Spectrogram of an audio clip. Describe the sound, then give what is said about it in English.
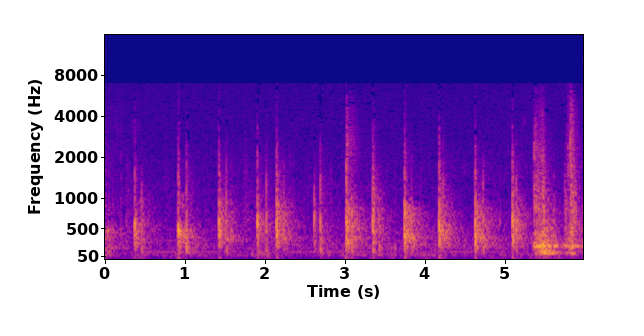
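Steady, repeated knocking at a front door, a long run of dull, evenly spaced thuds at moderate volume, heard alone without any voices. “Oh, what now? Someone at the door. I'll get it.”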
